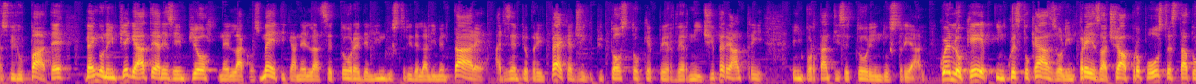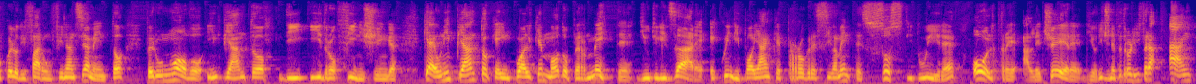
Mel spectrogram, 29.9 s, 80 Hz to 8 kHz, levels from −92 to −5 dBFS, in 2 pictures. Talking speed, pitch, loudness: 140 wpm, 125 Hz, -17 LUFS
